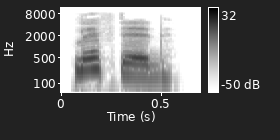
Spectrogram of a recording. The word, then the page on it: lifted: British English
